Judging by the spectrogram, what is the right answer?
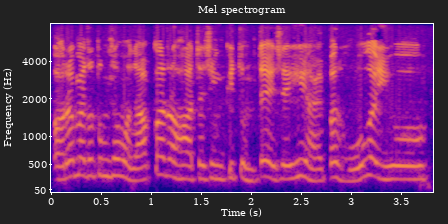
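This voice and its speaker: A woman's voice: a little high, fairly even intonation, normal speed, dry recording, natural voice. A woman voicing a mischievous little boy in a cartoon, pleading and making excuses. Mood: cheeky. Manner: pleading, defensive. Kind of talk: cartoon voice-over.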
